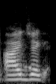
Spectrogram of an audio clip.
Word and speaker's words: iJack: Please, if you're using iJack app, am I pronouncing it correctly, Tricia? Uh-huh.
